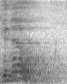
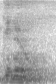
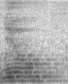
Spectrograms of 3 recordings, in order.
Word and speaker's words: GNU: but it still is gnu and it will always be gnu so please be careful not to pronounce it new don't say it as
